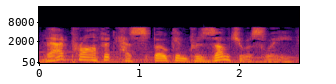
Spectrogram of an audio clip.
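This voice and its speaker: A man reading scripture as a dramatized narration, solemn, measured and emphatic in delivery. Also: mid-range voice, big pitch swings, dull audio. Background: cinematic music.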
